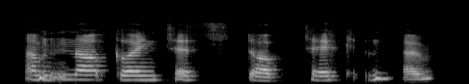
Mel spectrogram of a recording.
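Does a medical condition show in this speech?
Yes: cerebral palsy; affects speech and mobility.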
